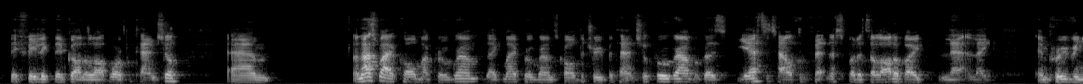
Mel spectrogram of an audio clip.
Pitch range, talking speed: 110-135 Hz, 215 wpm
